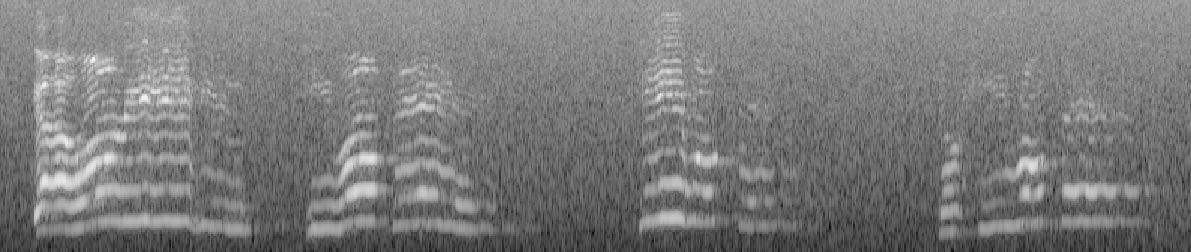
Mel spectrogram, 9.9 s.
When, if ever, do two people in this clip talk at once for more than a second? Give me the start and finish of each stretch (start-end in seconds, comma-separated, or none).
none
